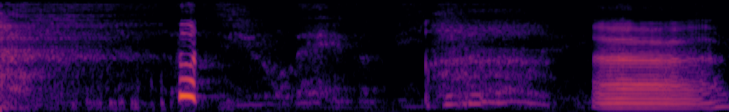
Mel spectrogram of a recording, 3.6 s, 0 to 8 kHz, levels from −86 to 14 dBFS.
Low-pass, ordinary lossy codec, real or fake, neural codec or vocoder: 7.2 kHz; none; fake; codec, 16 kHz, 16 kbps, FunCodec, trained on Chinese and English, 50 frames a second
